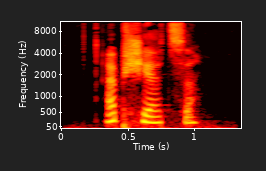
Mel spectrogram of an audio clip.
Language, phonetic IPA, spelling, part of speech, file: Russian, [ɐpˈɕːat͡sːə], общаться, verb, Ru-общаться.ogg
- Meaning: to communicate (with), to converse, to mix (with)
